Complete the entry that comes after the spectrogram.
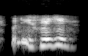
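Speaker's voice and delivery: panicked. A narrator's reading. Boy panicking at the stranger's words, panicked. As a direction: blurt it out in panic. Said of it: "I asked, panicked".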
